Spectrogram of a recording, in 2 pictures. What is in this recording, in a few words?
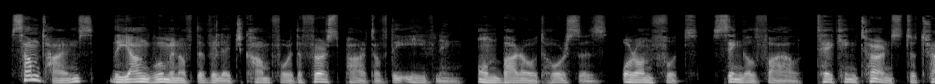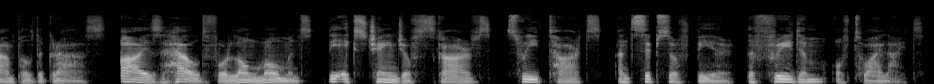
Audiobook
